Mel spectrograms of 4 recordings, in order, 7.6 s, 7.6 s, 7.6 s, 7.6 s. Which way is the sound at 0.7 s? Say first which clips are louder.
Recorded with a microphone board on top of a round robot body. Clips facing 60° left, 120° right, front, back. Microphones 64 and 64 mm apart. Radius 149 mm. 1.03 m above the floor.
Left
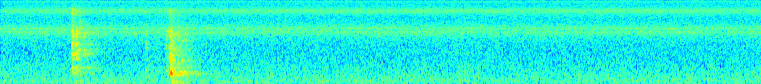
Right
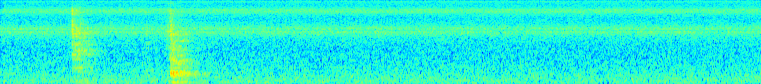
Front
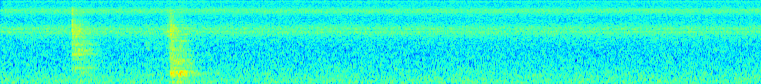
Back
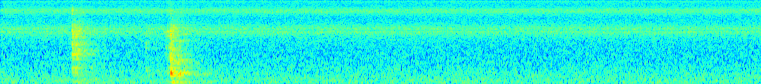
Left 3 dB, back 3 dB; 115° left.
